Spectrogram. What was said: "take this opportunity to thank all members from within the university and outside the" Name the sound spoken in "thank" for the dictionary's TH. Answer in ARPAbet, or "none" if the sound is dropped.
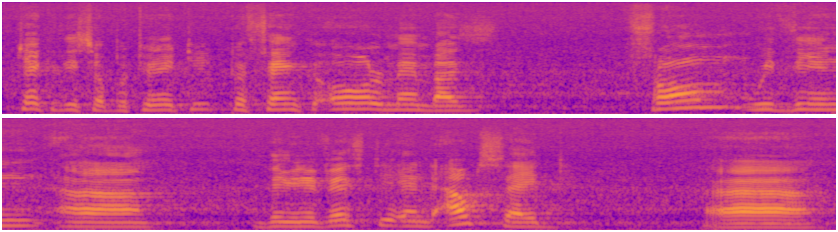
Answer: TH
